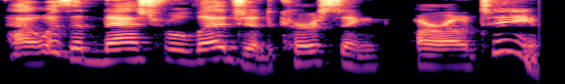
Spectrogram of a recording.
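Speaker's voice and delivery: a sudden high, squeaky "What?"; shocked disbelief. Retold or imitated. Shocked by the ghost's curse, mock disbelief. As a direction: jump up in pitch in mock shock.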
